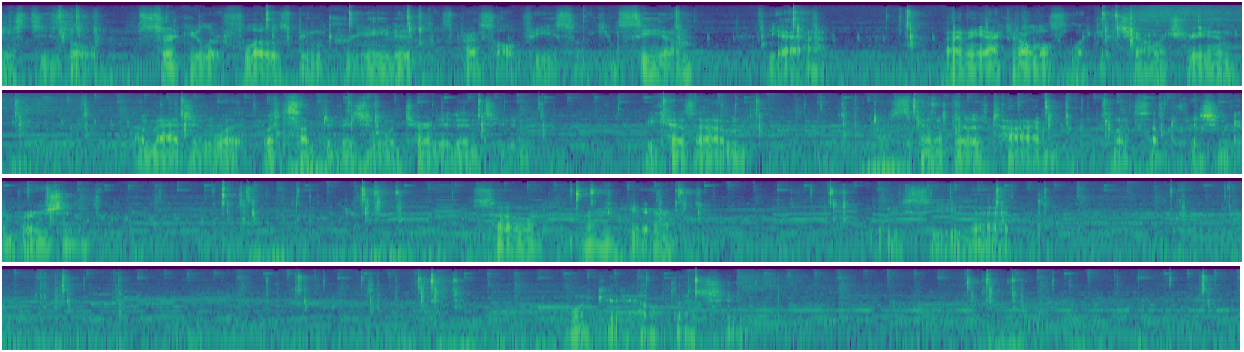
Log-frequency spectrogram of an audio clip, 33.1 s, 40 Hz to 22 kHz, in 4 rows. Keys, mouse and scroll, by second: 0.3 alt+m, 0.8 click, 1.6 alt+Tab, 2.5 alt+v, 3.6 click, 4.4 shift+middle click, 5.0 scroll up 1, 5.1 Tab, 5.7 click, 5.9 shift+click, 6.7 click, 7.2 alt+m, 7.7 click, 8.4 shift+middle click, 9.1 click, 9.3 shift+click, 10.4 shift+click, 10.5 alt+shift+m, 11.0 click, 11.3 shift+click, 11.4 middle click, 12.1 click, 13.4 click, 14.3 alt+m, 14.8 click, 15.1 Tab, 15.3 scroll down 2, 15.6 shift+middle click, 15.9-16.3 scroll up 1, 16.3 middle click, 17.8 middle click, 17.9 Tab, 18.2 shift+middle click, 18.4 scroll up 1, 18.9 alt+z, 19.4 middle click, 20.3 alt+a, 21.1 middle click, 21.9 2, 22.3 click, 23.1 shift+middle click, 23.5 middle click, 24.5 scroll down 1, 25.2 shift+middle click, 26.1 scroll up 1, 26.6 shift+scroll up 1, 26.8 shift+middle click, 27.4 alt+scroll up 1, 27.5 alt+z, 27.9 middle click, 29.3 q, 29.6 click, 31.2 alt+z, 31.6 click, 32.0 middle click, 32.9 shift+click.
